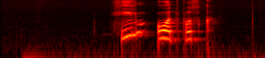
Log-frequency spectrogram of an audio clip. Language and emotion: Russian, neutral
